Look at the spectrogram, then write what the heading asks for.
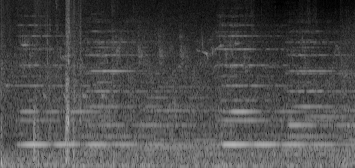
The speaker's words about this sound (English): You can hear the distant church bells of Florence's many towering cathedrals.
